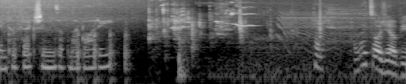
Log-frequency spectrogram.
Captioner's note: door knocking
